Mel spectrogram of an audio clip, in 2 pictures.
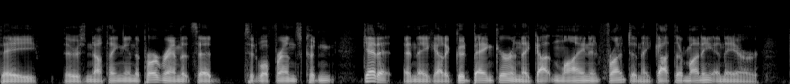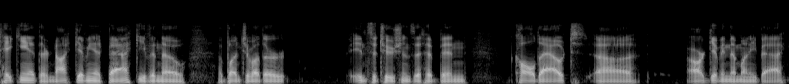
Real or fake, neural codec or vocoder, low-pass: real; none; 7.2 kHz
